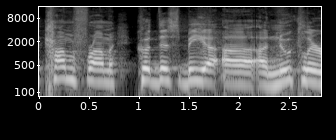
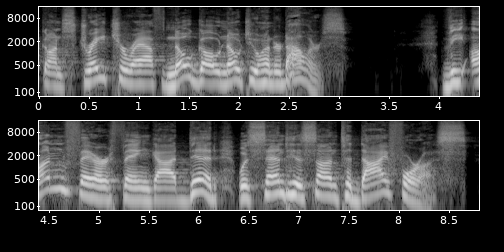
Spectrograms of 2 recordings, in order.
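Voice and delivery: normal talking voice

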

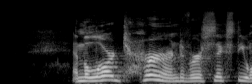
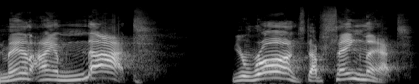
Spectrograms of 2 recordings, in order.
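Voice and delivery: louder, higher, slow emphatic denial; a little fired up; 6 semitones higher, 5 dB louder, slower than usual. Acted. Peter answering his second accuser, fired up. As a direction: push back hard, drawing out the words. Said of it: "Peter gets a little fired up".

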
